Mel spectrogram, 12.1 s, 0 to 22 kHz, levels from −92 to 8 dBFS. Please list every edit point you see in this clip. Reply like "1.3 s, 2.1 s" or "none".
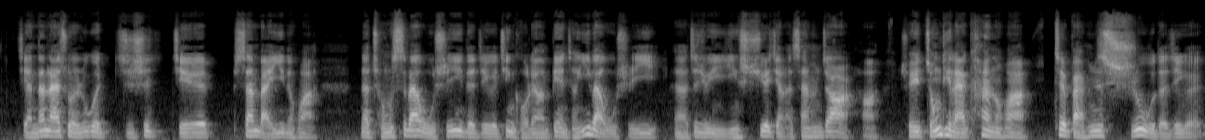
2.2 s, 6.7 s, 8.9 s, 10.4 s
